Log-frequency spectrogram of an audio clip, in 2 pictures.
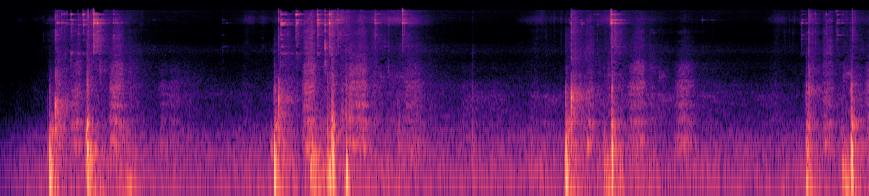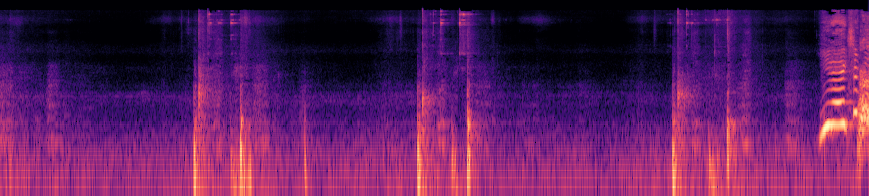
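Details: Abby, a golden retriever, playing volleyball indoors, giving short rough vocal bursts in clusters roughly every two to three seconds, with quiet gaps between; a sharp rising squeak closes the sequence.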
